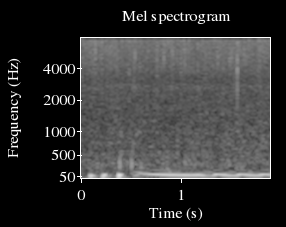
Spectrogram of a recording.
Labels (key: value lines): label: biophony
recorder: SoundTrap 300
